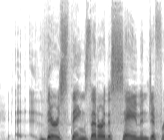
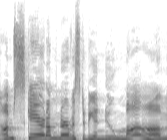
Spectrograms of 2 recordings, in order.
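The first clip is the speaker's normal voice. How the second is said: high, small mock-frightened voice; scared new mom; 11 semitones higher, 3 dB quieter than usual. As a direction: squeak it out like a nervous mother-to-be. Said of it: "And she's like".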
